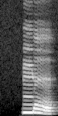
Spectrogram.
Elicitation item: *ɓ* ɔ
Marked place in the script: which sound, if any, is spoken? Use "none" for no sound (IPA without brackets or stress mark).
m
